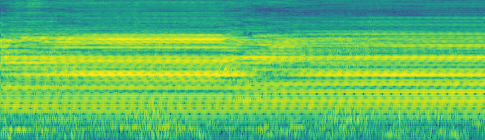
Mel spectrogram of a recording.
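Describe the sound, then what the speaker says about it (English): A steady electric buzzing hum of hair clippers running continuously, close and fairly loud, with no talking. "So we'll turn that on to hear what that sounds like."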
